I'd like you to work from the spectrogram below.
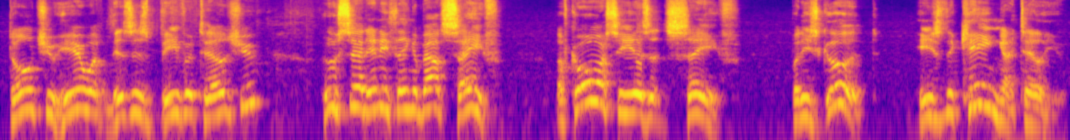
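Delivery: high, firm beaver voice; stern talking beaver. A narrator's reading. Beaver insisting Aslan is the lion, high and firm. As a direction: set the children straight.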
